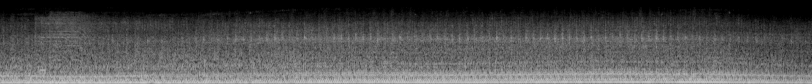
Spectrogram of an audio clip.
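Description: A tank engine rumbles steadily as a tank drives.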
